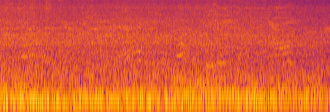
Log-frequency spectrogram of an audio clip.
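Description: Steady low rumble of street traffic, with faint background chatter.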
